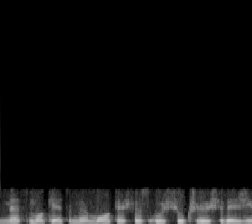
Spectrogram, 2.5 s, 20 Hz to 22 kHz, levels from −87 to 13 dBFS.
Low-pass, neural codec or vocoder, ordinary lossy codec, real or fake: 3.6 kHz; none; AAC, 32 kbps; real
